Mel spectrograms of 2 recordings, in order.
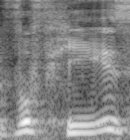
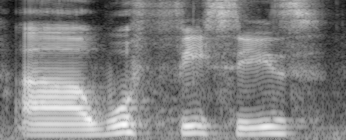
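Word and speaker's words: Wolfheze: I know a few of you guys like to say that I pronounce it as Wolf Feces, but not quite. I'm not trying to say wolf feces. It's a Wufhees, or in the Dutch, proper Dutch pronunciation, it's Wufhees.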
